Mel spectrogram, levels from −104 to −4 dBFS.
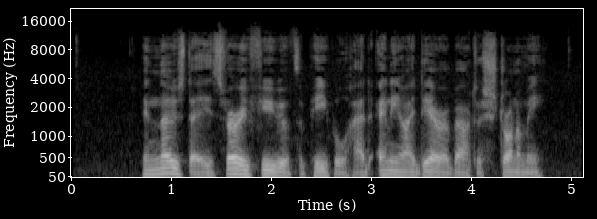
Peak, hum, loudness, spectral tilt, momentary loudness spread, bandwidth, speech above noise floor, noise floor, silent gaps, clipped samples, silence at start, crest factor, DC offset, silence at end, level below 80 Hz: -26 dBFS; none; -42 LUFS; -5.5 dB/octave; 11 LU; 14 kHz; 40 dB; -81 dBFS; none; under 0.1%; 0.7 s; 18 dB; under 0.1%; 0.4 s; -66 dBFS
